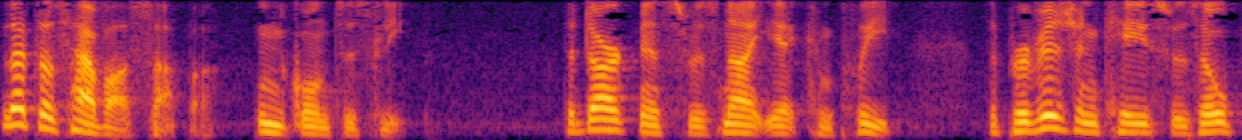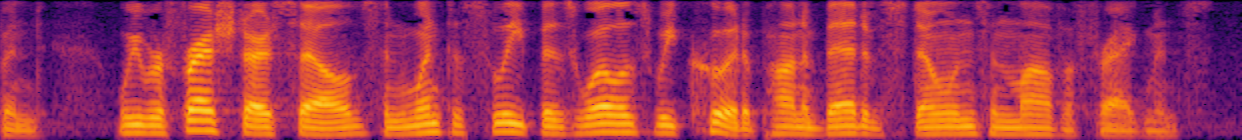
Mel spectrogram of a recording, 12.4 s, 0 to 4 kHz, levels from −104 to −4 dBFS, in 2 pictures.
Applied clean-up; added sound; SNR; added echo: none; none; none; none.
